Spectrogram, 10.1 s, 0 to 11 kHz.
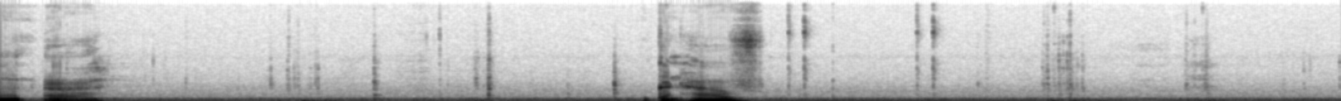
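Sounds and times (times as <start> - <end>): low electrical hum: 0.0 - 10.0
computer keyboard keystrokes: 5.9 - 6.2, 6.8 - 8.2.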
